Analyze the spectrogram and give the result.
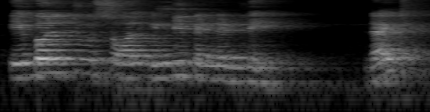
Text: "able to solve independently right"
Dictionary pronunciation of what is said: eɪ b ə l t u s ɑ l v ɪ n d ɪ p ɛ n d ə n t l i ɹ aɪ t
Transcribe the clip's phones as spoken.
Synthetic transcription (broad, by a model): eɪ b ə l t u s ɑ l ɪ n d ɪ p ɛ n d ə n t l i ɹ aɪ t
